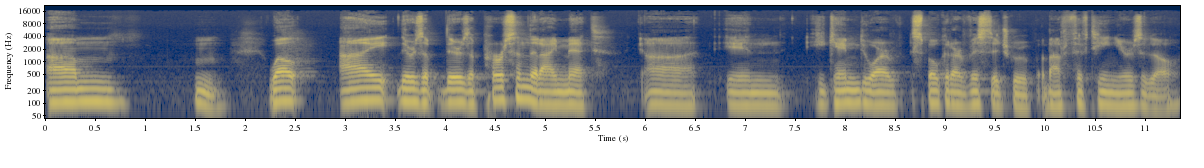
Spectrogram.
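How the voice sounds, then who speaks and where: A man with an American accent and a fairly low pitch, very slow pace and fairly even intonation, in a very clean recording with a silent background. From South Florida, Hollywood. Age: 50s. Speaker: tech company co-founder. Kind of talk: interview.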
